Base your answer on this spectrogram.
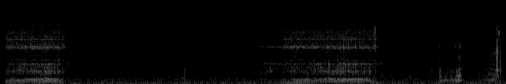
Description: Playing around to my friend snoring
